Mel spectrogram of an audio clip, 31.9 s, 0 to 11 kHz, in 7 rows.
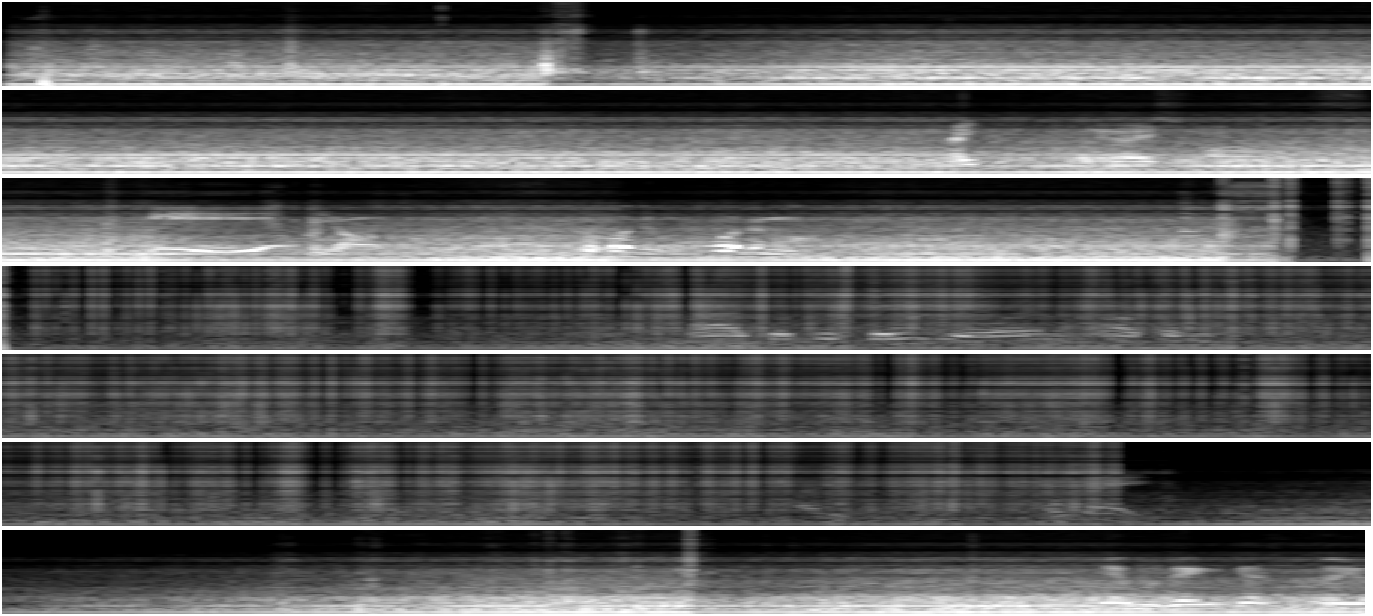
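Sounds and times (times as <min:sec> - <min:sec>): welding machine humming: 0:00.2 - 0:26.7
sharp pops: 0:13.0 - 0:26.6.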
